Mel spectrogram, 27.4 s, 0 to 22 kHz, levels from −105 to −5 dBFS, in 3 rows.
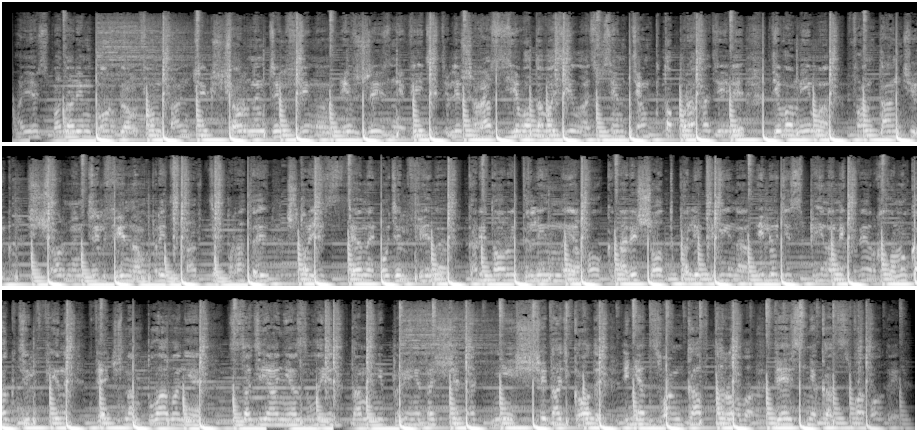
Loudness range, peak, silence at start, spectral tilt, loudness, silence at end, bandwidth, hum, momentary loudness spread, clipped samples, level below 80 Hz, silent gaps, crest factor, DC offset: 1 LU; 0 dBFS; 0.1 s; -6 dB/octave; -14 LUFS; 0.1 s; 17 kHz; none; 4 LU; under 0.1%; -12 dBFS; none; 12 dB; under 0.1%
